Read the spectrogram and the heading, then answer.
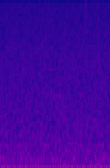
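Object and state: Nothing is struck.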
